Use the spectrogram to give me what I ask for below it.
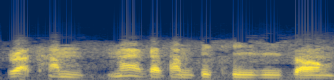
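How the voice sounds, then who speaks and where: A man preaching a Buddhist sermon, slow and deliberate, pausing often and stressing key words. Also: narrow, tinny audio, a little hiss or hum. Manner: slow and deliberate, with long pauses and emphatic chanted words. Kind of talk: Dharma sermon.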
